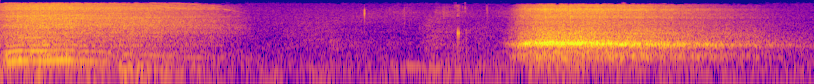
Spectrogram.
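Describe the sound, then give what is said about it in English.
A deep breath taken slowly: a long airy rush of breath, a quiet pause, then a second, louder and fuller breathy rush that holds steady to the end. No talking is heard. “There's so much value in just taking one deep breath”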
